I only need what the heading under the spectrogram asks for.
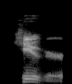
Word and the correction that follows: Huger: but that's how you stand out as not being a local, because the locals call that Hugie. – Wait, how they say Hugie and not Huger? – There's no R on it. It's huge E. For the locals, there's no R. Even though it's spelt with an R, they don't pronounce the R.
